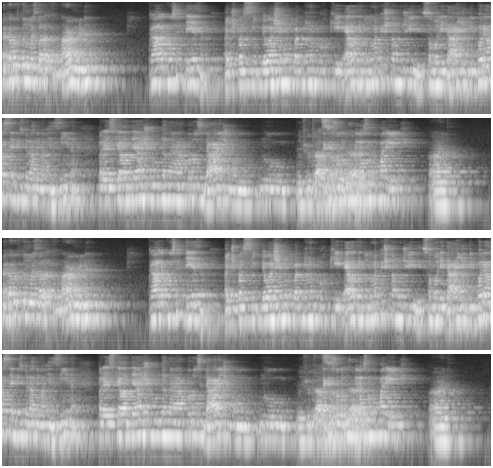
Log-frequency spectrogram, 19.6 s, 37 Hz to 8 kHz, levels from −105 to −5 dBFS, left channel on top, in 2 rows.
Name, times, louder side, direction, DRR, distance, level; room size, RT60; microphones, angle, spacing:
voice 1, 0.0-1.8 15.7-17.1 18.3-18.7, left 1 dB, 70° left, -4 dB, 1.9 m, -18 dB
voice 2, 2.9-4.1 4.4-15.5 16.2-17.9, right 1 dB, 15° right, 0 dB, 0.8 m, -20 dB
7.9 x 4.2 x 4.5 m, 1.5 s
head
